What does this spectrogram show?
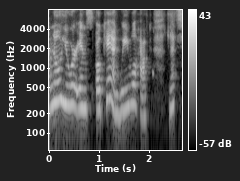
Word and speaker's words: Spokane: tribe they were the Spokan Indians and the proper pronunciation is Spokan and we will tell you in no uncertain terms that you have said it wrong and never heard it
